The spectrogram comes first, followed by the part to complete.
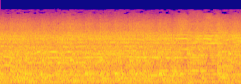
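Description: Hardcore punk band playing live, with distorted electric guitar and bass over drums, loud and unbroken.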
